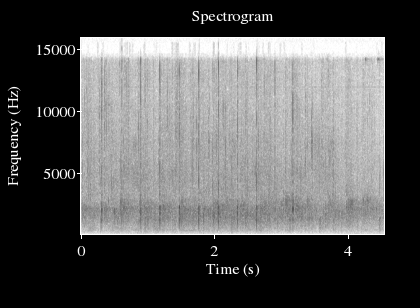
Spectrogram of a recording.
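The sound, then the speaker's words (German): Sustained audience applause, a dense steady patter of many hands clapping with scattered sharper individual claps, holding an even moderate level throughout without voices. “Einen großartigen Applaus.”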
